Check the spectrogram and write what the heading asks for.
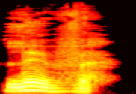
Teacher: la doble e de esta palabra también se pronuncia como una I larga o doble · es labio dental y vibrante en inglés. La pronuncias como mordiendo ligeramente tu labio.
